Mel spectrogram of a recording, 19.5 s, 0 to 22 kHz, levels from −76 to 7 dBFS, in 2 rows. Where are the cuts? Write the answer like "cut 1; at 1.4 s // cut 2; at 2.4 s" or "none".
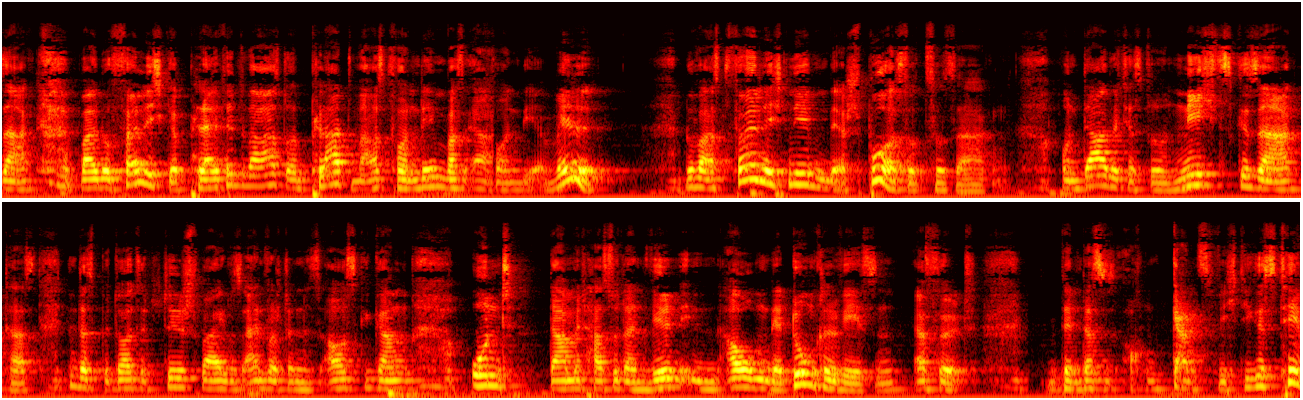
cut 1; at 3.7 s // cut 2; at 10.2 s // cut 3; at 17.4 s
